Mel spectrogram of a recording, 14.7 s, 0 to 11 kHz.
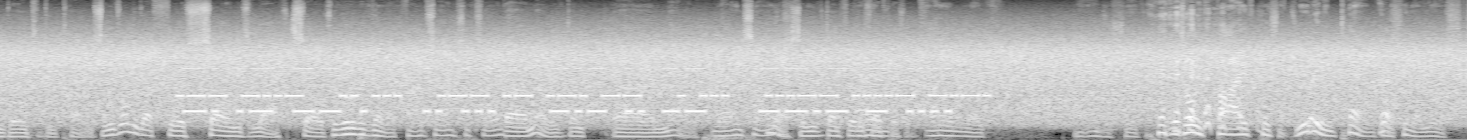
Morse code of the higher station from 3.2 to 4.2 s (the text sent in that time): IS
